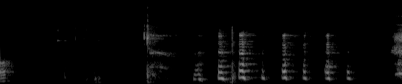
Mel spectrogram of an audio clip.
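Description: A woman laughing: a string of about ten short, quick laugh pulses starting about one and a half seconds in, after a few faint clicks.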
